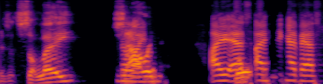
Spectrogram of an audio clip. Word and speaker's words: Saleh: How do you pronounce his last name? Is it Saleh? No, I think I've asked Joe that question 15 times. Saleh.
